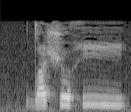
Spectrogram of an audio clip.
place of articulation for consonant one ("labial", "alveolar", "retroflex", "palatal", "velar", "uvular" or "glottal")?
alveolar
